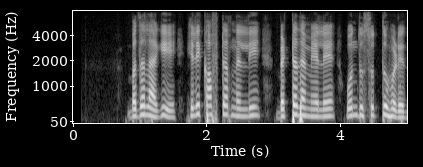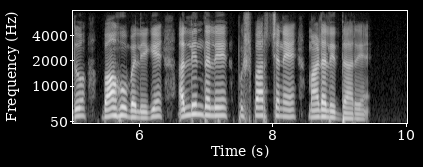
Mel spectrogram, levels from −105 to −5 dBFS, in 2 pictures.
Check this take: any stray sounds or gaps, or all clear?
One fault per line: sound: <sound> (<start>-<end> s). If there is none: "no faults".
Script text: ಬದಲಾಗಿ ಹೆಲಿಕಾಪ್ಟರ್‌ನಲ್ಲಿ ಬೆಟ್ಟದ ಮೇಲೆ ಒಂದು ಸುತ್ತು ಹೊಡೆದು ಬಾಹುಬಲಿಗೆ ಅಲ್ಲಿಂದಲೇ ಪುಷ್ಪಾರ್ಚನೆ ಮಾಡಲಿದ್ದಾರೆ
no faults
